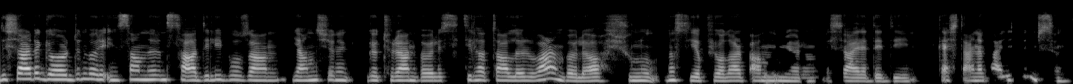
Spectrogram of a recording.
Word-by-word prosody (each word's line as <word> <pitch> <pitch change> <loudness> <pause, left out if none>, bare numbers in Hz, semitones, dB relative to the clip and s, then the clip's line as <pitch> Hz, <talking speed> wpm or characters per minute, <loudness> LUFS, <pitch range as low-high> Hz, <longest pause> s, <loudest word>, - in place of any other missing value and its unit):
dışarıda 250 +4 +7
gördüğün 225 0 +3
böyle 235 -2 +1
insanların 215 +2 +2
sadeliği 200 -1 +2
bozan, 190 -1 0
yanlış 195 +2 +1
yöne 195 -2 -1 0.2
götüren 185 -1 +1
böyle 175 0 -1
stil 195 +3 -7
hataları 185 -2 +1
var 215 +7 +4
mı? 205 -7 0
Böyle, 160 -2 0
"Ah, 170 +1 +2
şunu 175 -1 -3
nasıl 190 -2 -2
yapıyorlar 170 0 -1
anlamıyorum." 165 -3 -3
vs. 150 +3 -12 0.3
dediğin? 150 0 -6
Birkaç 175 - -3
tane 175 0 -2
paylaşır 190 - -6
mısın? 155 -9 -6
185 Hz, 145 wpm, -24 LUFS, 175-205 Hz, 0.3 s, dışarıda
